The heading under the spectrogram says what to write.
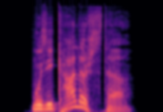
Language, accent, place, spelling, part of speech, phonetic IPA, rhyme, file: German, Germany, Berlin, musikalischster, adjective, [muziˈkaːlɪʃstɐ], -aːlɪʃstɐ, De-musikalischster.ogg
- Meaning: inflection of musikalisch: 1. strong/mixed nominative masculine singular superlative degree 2. strong genitive/dative feminine singular superlative degree 3. strong genitive plural superlative degree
